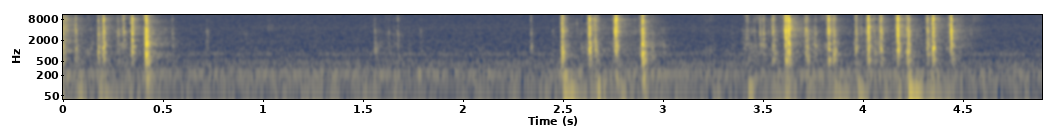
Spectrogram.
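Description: Both hands type quickly on a full-size white plastic mechanical keyboard with white keycaps resting on a wooden desk, fingertips pressing and tapping the keys. Short, sharp, bright clicks come in three quick bursts separated by a quiet pause, each click dying away almost instantly over a faint steady hum.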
